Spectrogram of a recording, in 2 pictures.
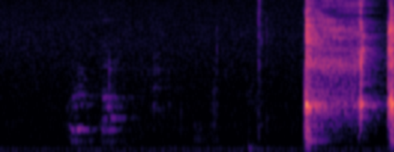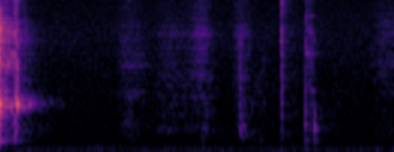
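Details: Sick young girl with a cough, about to take cherry cough medicine: two sharp coughs close together over faint background hum, with soft voice sounds around them.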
